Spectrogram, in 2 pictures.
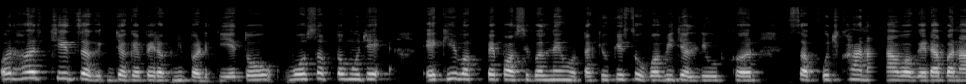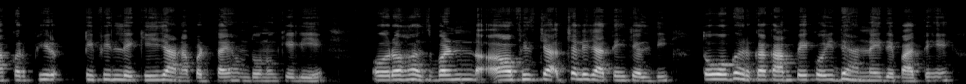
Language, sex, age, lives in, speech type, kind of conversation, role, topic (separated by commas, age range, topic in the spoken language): Hindi, female, 25-29, India, conversation, advice, user, मैं घर या कार्यालय को रोज़ व्यवस्थित रखने की आदत कैसे बना सकता/सकती हूँ?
